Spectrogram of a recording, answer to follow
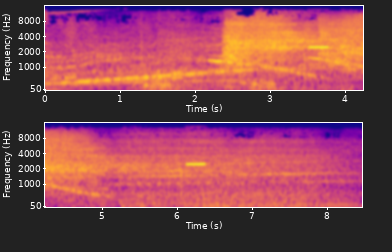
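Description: Electronic sci-fi sound effects: many overlapping synthesized tones sliding up and down, with a short high beep twice, slowly fading.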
